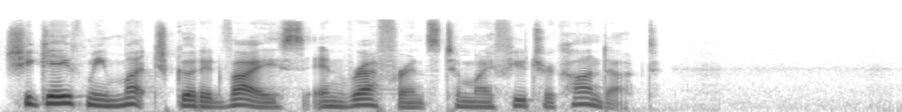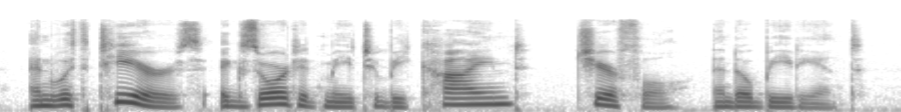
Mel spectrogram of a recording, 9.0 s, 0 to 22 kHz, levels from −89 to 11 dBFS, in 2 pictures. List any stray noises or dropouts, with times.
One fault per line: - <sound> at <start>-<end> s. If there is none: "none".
none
